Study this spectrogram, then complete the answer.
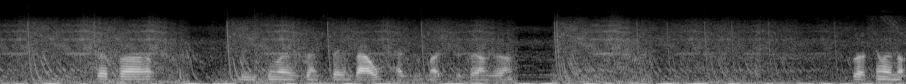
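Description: Laser weapons fire in short, buzzing bursts.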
